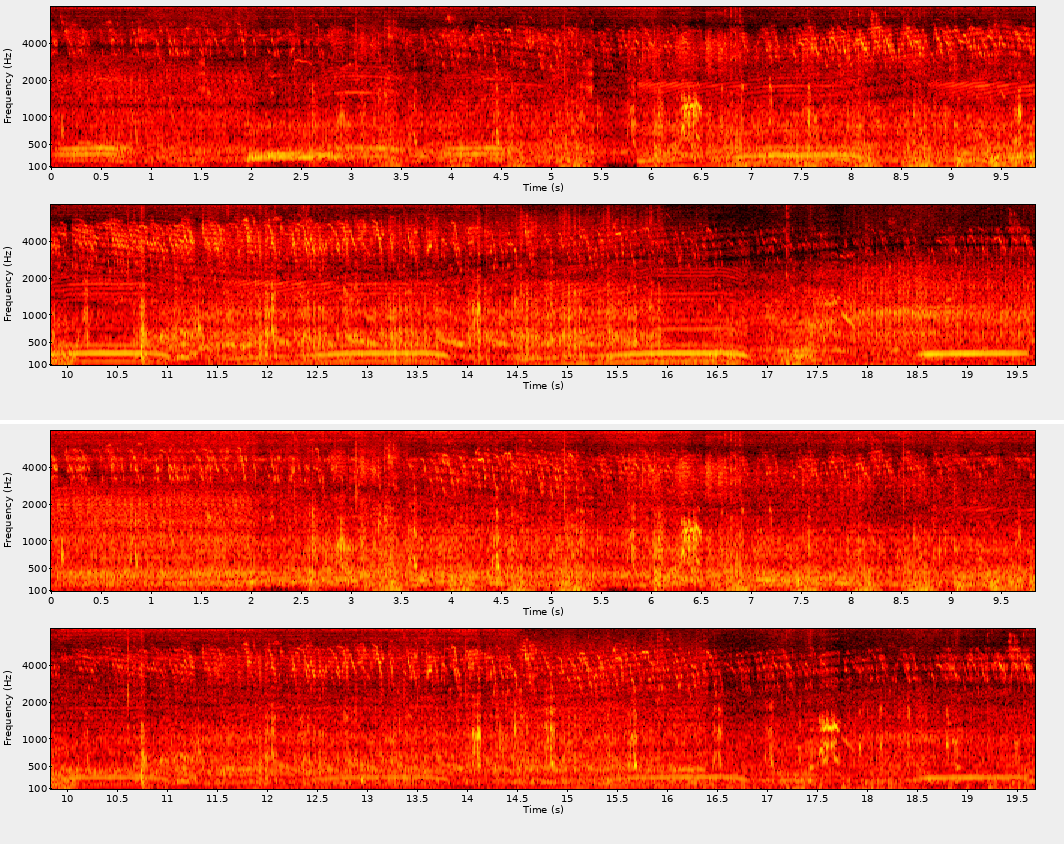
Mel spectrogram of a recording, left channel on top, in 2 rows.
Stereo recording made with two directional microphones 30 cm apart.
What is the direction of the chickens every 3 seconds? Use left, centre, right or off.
right, right, left, left, centre, right, right.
